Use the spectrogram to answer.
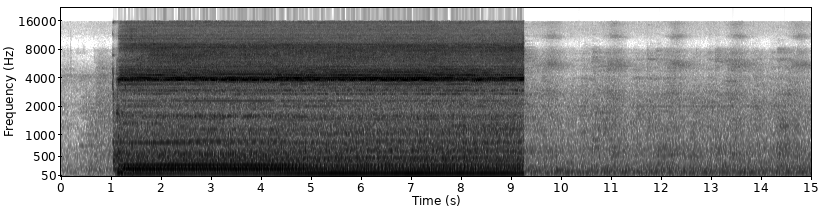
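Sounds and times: electric motor and pump humming: 1.0s - 9.3s.

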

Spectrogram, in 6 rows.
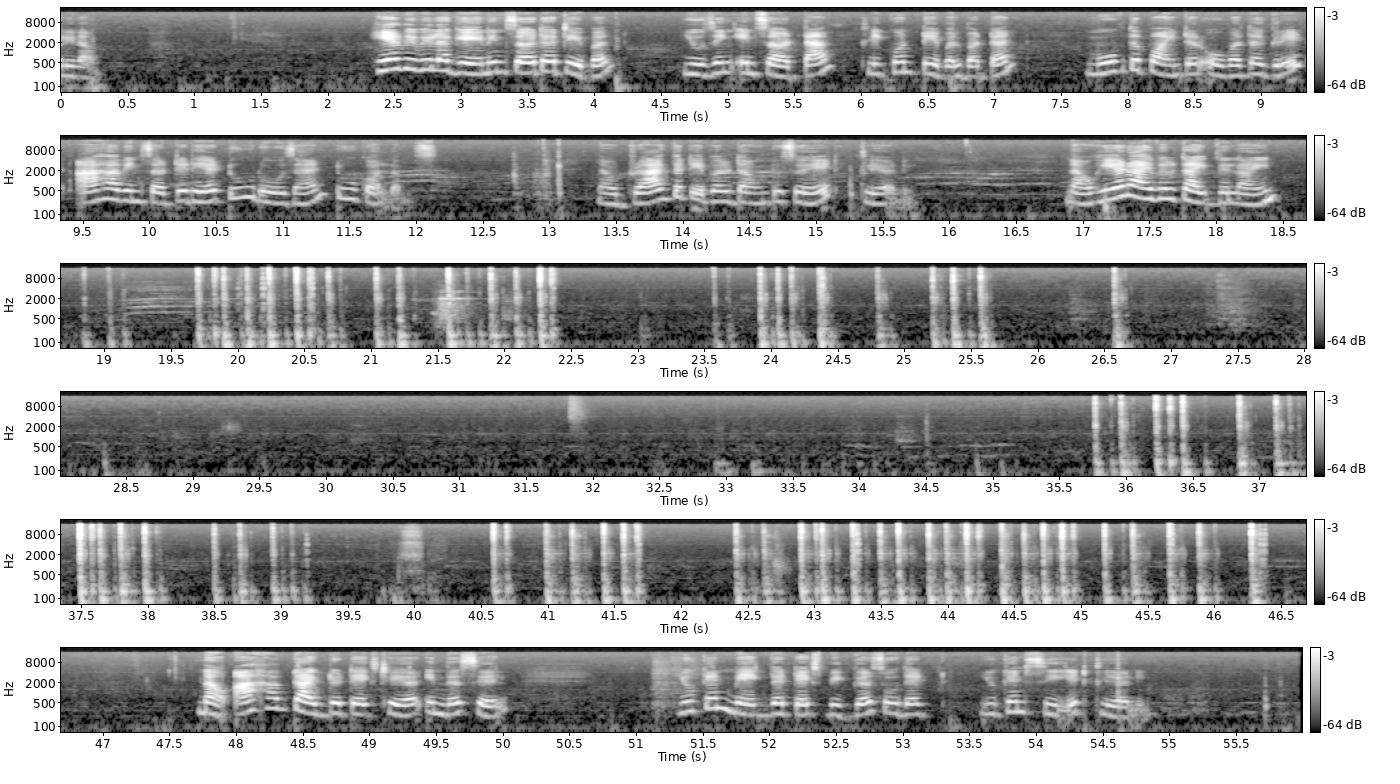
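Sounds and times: typing on computer keyboard: 18.9s - 22.5s, 23.6s - 25.8s, 26.6s - 26.8s, 35.8s - 39.3s, 40.6s - 41.8s, 42.4s - 46.5s.

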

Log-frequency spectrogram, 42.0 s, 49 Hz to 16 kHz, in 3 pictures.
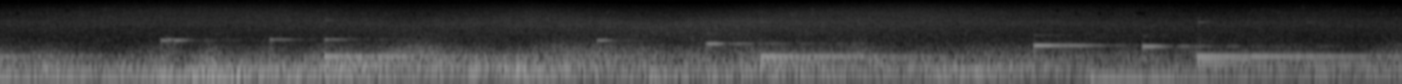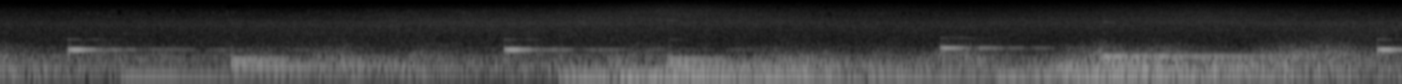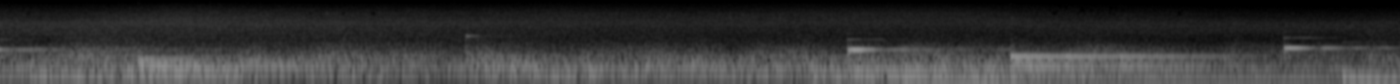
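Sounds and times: ambient music with low chords: 0.0s - 42.0s
low thunder rumble: 0.0s - 42.0s
soft rain: 0.0s - 42.0s.

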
